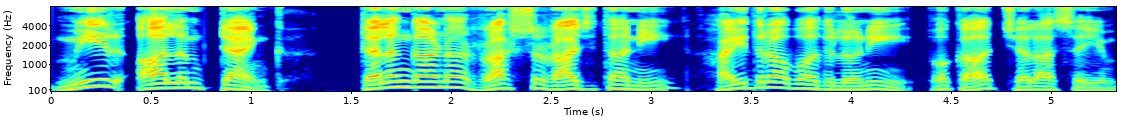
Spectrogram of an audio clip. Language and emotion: Telugu, neutral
